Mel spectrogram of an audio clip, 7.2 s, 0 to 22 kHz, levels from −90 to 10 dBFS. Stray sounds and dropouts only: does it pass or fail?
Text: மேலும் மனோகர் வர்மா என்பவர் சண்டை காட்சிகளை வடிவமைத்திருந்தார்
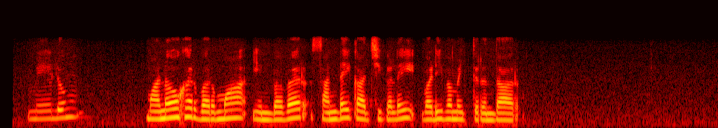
pass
